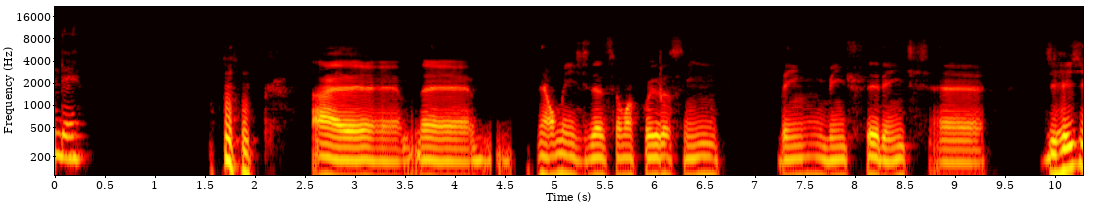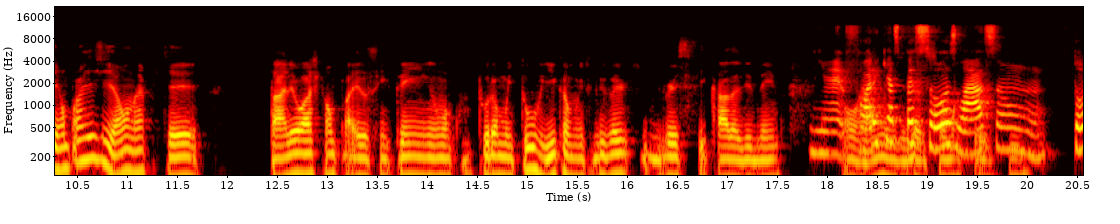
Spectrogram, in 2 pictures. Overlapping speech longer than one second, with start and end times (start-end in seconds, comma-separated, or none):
18.1-20.0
